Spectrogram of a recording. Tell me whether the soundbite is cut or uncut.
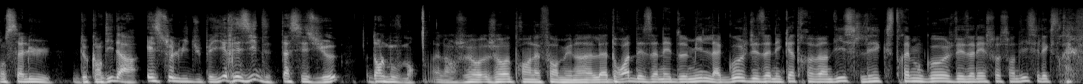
uncut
